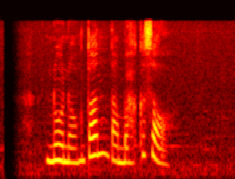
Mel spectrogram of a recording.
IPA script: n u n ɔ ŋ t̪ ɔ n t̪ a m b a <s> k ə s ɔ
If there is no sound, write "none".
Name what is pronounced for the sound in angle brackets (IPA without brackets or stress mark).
h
